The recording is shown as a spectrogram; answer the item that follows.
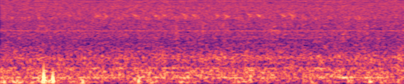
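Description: Car driving slowly, a steady low engine and road rumble, with a couple of faint knocks right at the start.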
